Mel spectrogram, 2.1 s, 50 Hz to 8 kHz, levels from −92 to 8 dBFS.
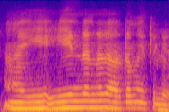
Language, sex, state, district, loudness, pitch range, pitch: Telugu, female, Andhra Pradesh, Krishna, -12 LUFS, 160-170 Hz, 165 Hz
